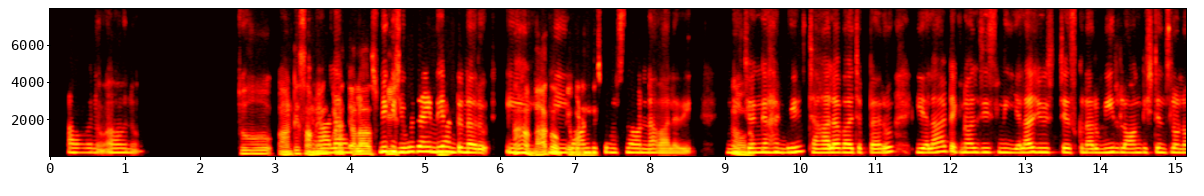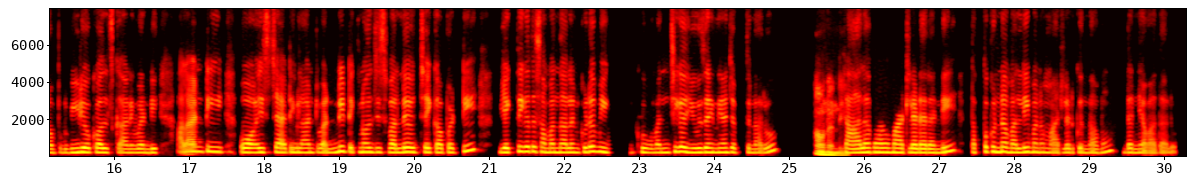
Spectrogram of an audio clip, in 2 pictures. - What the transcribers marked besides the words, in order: in English: "సో"; in English: "స్పీస్"; in English: "లాంగ్ డిస్టెన్స్‌లో"; in English: "టెక్నాలజీస్‌ని"; in English: "యూజ్"; in English: "లాంగ్ డిస్టెన్స్‌లో"; in English: "వీడియో కాల్స్"; in English: "వాయిస్ చాట్"; in English: "టెక్నాలజీస్"
- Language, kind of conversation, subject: Telugu, podcast, టెక్నాలజీ మీ వ్యక్తిగత సంబంధాలను ఎలా మార్చింది?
